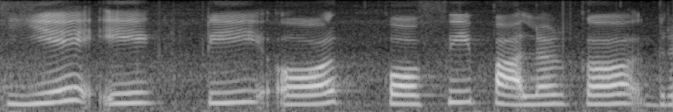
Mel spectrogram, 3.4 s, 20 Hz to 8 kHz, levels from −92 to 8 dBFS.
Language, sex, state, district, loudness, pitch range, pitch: Hindi, female, Chandigarh, Chandigarh, -15 LUFS, 240-285 Hz, 255 Hz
